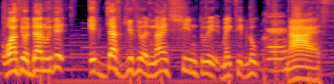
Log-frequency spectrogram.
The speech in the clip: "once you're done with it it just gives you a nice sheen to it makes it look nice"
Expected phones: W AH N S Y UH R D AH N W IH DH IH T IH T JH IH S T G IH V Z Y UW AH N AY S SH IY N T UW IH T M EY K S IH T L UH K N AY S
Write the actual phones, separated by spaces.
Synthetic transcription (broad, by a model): W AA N S Y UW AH D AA N W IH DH IH T IH T JH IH S G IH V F Y UW AH N AY S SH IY N T UW IH T M EY K S IH T L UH K N AY S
